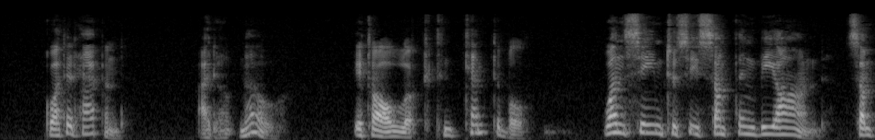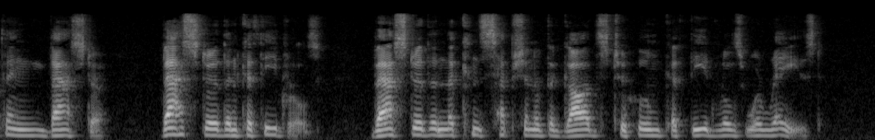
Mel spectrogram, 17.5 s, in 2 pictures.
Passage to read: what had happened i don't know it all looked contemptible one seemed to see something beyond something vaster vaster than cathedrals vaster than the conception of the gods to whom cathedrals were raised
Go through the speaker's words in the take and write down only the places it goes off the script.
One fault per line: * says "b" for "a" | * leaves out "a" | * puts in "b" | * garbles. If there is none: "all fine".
all fine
